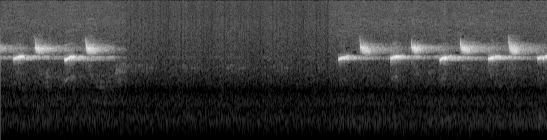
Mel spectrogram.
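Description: A tit sings bright, high two-note phrases, a higher note dropping to a lower one, repeated about twice a second, with a two-second pause midway.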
